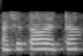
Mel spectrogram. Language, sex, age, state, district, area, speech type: Bengali, female, 18-30, West Bengal, Paschim Bardhaman, urban, conversation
